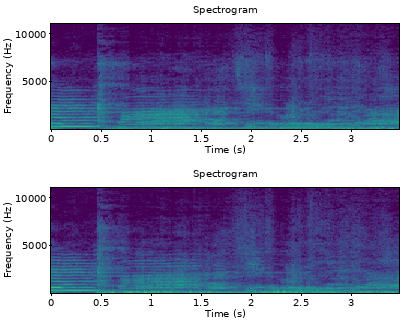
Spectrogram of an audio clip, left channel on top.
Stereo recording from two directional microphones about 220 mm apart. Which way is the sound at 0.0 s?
45° right (ahead or behind).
